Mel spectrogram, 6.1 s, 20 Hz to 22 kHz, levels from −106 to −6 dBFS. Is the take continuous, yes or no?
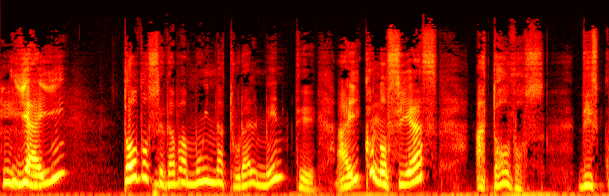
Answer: yes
